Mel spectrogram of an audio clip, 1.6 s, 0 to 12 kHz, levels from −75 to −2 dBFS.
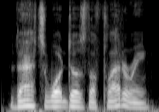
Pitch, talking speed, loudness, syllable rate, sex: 115 Hz, 190 wpm, -17 LUFS, 5.0 syllables/s, male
